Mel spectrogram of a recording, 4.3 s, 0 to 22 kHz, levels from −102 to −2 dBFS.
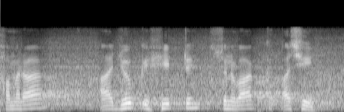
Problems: constant background noise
